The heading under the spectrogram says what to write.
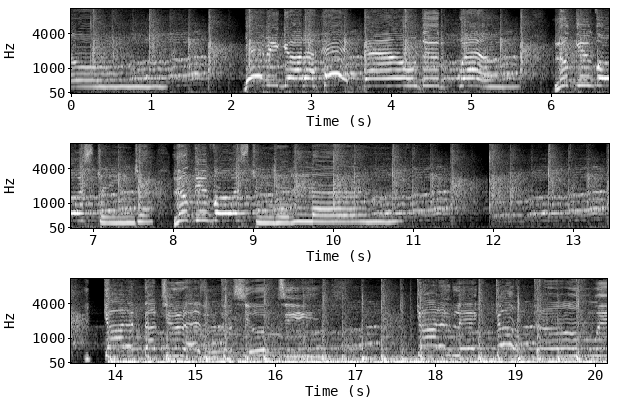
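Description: A loud, energetic indie rock song plays with a sung vocal line over guitars and drums, then shifts partway through into a denser, noisier full-band section with shouted, crowd-like energy.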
